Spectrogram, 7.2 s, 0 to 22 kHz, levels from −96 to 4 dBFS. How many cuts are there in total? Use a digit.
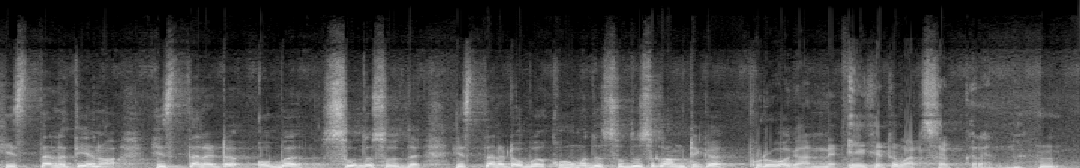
1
